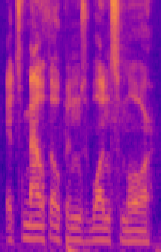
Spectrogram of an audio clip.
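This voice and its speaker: A man hosting and narrating a tabletop fantasy game, improvising dramatic, halting descriptions as game master. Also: deep voice, steady tone, a little hiss or hum.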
